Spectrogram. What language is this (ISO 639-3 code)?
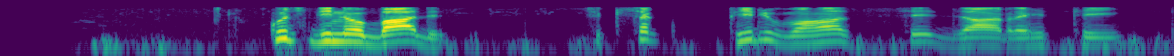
hin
